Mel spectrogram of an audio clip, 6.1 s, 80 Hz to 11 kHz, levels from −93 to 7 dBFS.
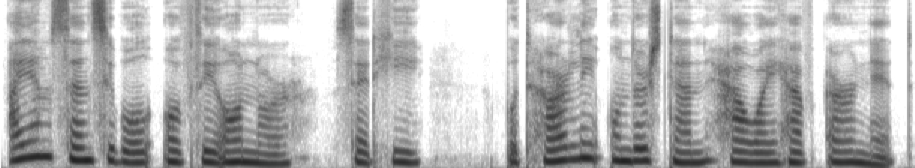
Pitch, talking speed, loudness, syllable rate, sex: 215 Hz, 155 wpm, -16 LUFS, 4.4 syllables/s, female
